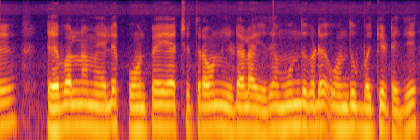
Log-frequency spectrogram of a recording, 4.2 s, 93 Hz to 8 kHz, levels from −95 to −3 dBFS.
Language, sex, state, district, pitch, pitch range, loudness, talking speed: Kannada, male, Karnataka, Koppal, 135 Hz, 130-145 Hz, -16 LUFS, 145 wpm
